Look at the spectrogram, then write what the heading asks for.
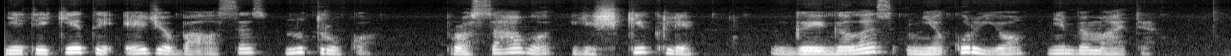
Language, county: Lithuanian, Vilnius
